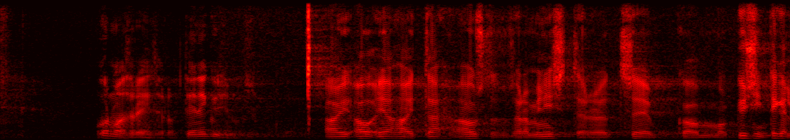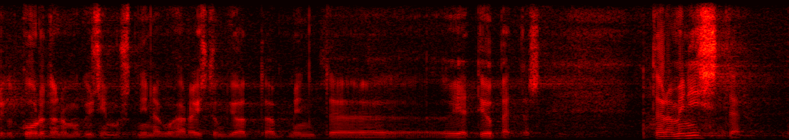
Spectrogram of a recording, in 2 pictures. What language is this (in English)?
Estonian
